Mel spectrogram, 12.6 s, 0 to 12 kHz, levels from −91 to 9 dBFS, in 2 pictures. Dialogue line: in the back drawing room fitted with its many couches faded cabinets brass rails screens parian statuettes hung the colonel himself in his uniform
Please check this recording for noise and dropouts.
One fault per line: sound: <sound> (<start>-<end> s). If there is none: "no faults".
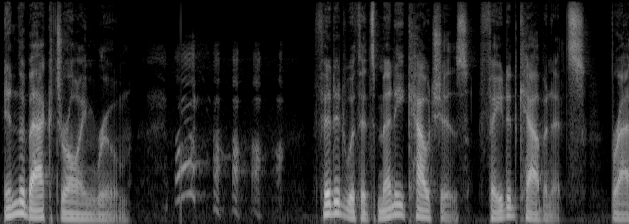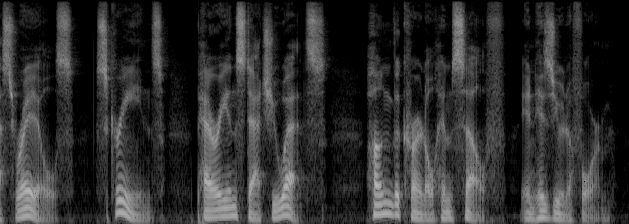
sound: laugh (1.5-2.9 s)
